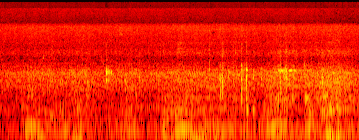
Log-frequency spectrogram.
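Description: A vehicle passing on a forest road in Jim Corbett at night, a low rumbling engine drone rising and falling over several seconds, heard from inside a moving car with steady road noise.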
